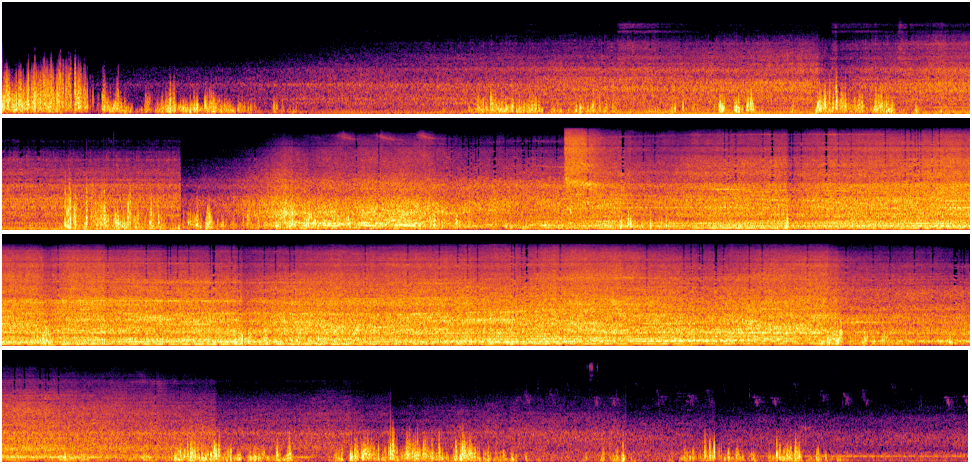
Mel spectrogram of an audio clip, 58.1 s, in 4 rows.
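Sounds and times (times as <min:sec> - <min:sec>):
diesel train rumbling past: 0:00.0 - 0:58.0
sudden hiss: 0:22.9 - 0:23.8.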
